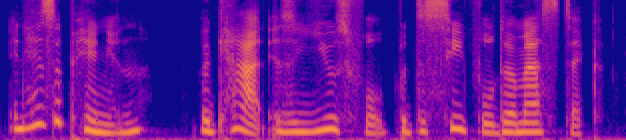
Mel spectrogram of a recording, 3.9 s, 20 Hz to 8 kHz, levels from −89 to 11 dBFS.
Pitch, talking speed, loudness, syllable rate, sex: 220 Hz, 170 wpm, -22 LUFS, 5.7 syllables/s, female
